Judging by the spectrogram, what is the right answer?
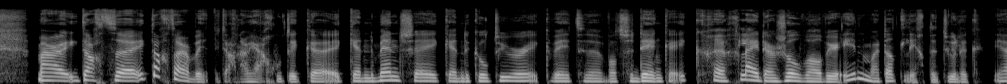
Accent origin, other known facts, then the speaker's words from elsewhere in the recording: Krommenie, North Holland, Netherlands; En ik ben zelf, kom ik uit Krommenie. Ja. Het is een paar dorpjes verderop.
